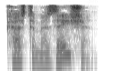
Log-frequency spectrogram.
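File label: "customization", British English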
